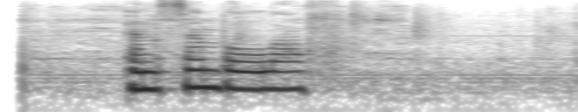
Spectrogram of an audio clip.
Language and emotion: Russian, neutral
